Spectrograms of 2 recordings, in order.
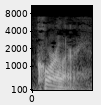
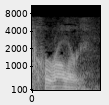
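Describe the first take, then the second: First: It is pronounced the common American way. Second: It is pronounced the Canadian or British way. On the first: "how many people here pronounce this word corollary?" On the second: "usually Canadian, or British or something. I think that's the accent"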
